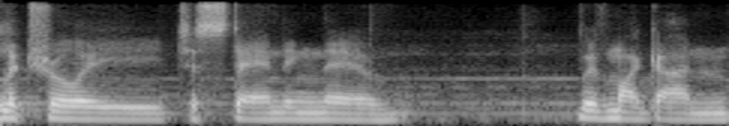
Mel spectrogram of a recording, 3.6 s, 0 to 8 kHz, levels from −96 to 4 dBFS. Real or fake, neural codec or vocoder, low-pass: fake; codec, 16 kHz in and 24 kHz out, 1 kbps, XY-Tokenizer; 7.2 kHz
